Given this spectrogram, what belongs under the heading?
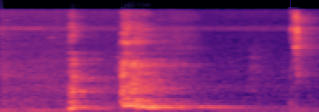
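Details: Adult vlogger who has been unwell since yesterday: two harsh, throaty cough bursts, the second longer with a rough voiced tail, then a faint third, over steady room hum; cough.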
